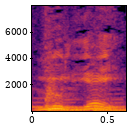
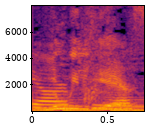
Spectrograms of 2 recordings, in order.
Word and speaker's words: Lhuillier: ng m luler English speakers commonly pronounce it as luler but for filipinos mas madaling ibigkas ang louer pwede ring gamitin ang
